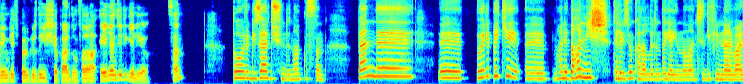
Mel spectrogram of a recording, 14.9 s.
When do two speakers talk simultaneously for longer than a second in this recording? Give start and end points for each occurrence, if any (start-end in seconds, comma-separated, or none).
none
